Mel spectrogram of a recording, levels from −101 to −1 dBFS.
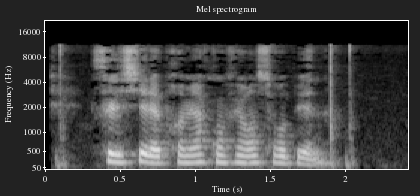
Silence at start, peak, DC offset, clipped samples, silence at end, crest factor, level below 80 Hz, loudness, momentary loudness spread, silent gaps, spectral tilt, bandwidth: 0.05 s; -4 dBFS; under 0.1%; under 0.1%; 0.35 s; 20 dB; -60 dBFS; -23 LUFS; 13 LU; none; -3.5 dB/octave; 11.5 kHz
